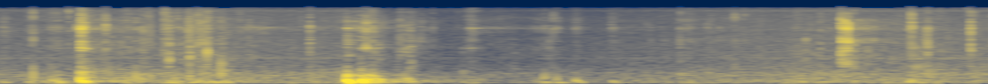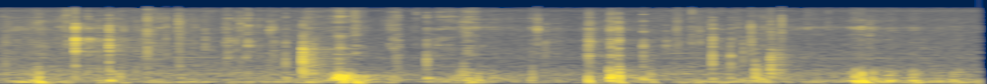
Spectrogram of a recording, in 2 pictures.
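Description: A palm-sized, solid green bar of soap is shaved along its face with a metal utility blade held in the fingertips. Dry, crackly scraping and cutting come in short bursts, with a dull low-end thud and faint bright crinkles. The louder strokes stand out near the start, just before the two-second mark, and later in the clip.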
